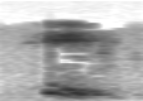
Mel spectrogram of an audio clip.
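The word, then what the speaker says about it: היא: The word for she in Hebrew is pronounced he.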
